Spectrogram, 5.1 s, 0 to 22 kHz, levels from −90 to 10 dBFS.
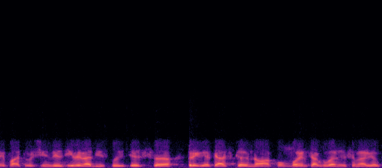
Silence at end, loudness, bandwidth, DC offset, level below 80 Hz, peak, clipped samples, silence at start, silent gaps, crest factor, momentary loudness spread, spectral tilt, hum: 0 s; -25 LUFS; 3.9 kHz; under 0.1%; -64 dBFS; -8 dBFS; under 0.1%; 0 s; none; 16 dB; 6 LU; -7.5 dB/octave; none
